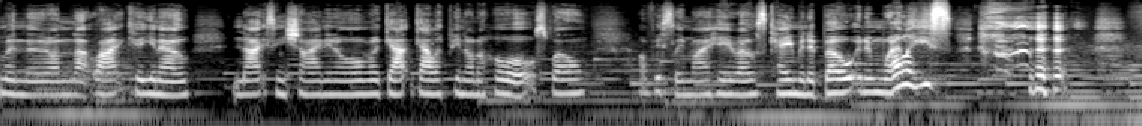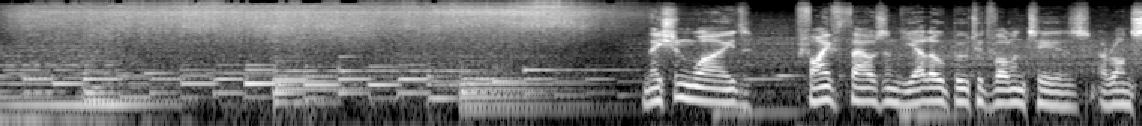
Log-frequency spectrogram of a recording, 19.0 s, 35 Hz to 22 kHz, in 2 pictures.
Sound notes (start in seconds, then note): 8.2 laughs; 8.3 pensive music; 9.3 water sprays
